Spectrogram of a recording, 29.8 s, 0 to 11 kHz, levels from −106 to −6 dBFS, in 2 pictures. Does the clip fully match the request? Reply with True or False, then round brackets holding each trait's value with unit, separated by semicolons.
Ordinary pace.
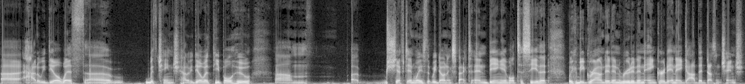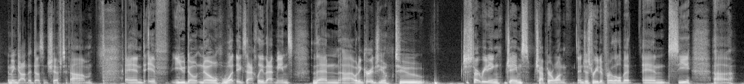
True (170 wpm)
